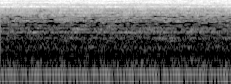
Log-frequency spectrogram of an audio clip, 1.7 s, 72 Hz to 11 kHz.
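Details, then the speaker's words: Scrapyard-rescued Ford Fairlane on first real test drive with new exhaust; low, steady rumble with even slow beat, idling at 500 RPM, no misses or knocks: normal idle. "that seems to be running good it's idling at 500 RPMs"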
